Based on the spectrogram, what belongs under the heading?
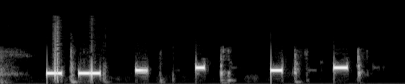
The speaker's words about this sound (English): Can you hear that? Can you hear the key presses? We can hear. So we're talking at least 100 milliseconds, possibly more, possibly 150, 200 milliseconds.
